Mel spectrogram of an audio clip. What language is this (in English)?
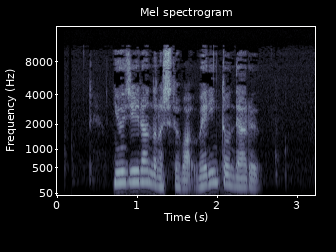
Japanese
